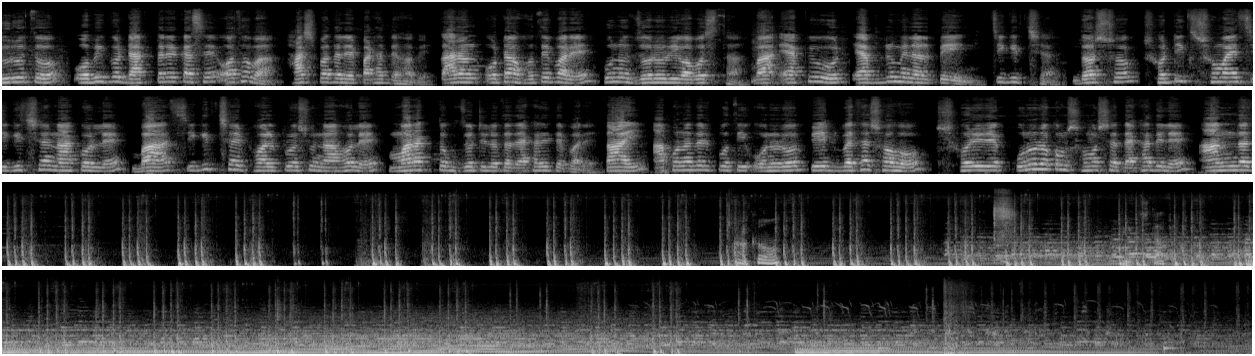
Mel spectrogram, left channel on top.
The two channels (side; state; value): both; different; correlation 0.01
